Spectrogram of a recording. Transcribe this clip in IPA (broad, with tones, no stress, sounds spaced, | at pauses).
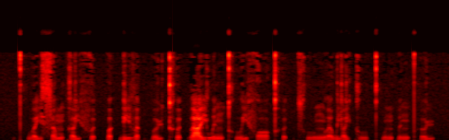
kʷʰ aː˨˩ j s ɐ˨˧ m k ɐ˨˩ j f ɵ˥ t̚ p ɐ˥ k̚ e˨˥ j l ɐ˨ k̚ p ɵ˨˧ ɥ kʰ ɵ˥ t̚ l aː˥ j w ɪ˧ ŋ kʰ uː˨˥ j f ɔː˨˥ kʰ ɵ˨˥ t̚ t͡sʰ uː˨˧ ŋ l ɐ˨ w j ɐ˨ j k uː˨˧ kʷʰ ɐ˨˥ n p ɪ˨˥ ŋ pʰ ɵ˧ ɥ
